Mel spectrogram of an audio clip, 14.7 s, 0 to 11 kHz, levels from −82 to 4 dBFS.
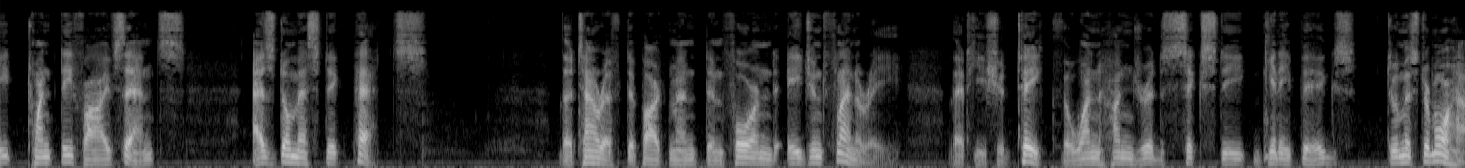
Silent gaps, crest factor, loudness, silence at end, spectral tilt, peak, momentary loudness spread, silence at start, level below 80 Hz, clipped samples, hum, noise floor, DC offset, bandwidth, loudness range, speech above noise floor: none; 24 dB; -26 LUFS; 0 s; -4.5 dB/octave; -2 dBFS; 12 LU; 0 s; -54 dBFS; under 0.1%; none; -57 dBFS; under 0.1%; 8.8 kHz; 3 LU; 32 dB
